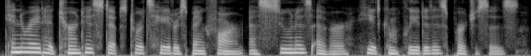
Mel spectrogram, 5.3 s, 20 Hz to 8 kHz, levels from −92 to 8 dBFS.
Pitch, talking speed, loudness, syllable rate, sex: 170 Hz, 190 wpm, -17 LUFS, 5.3 syllables/s, female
